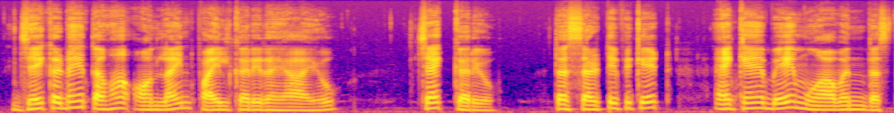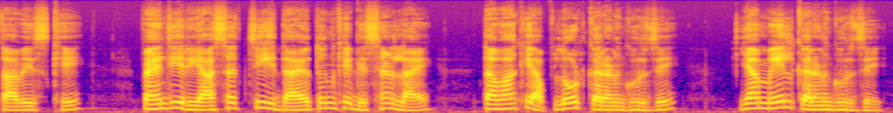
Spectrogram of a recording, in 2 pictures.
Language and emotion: Sindhi, neutral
